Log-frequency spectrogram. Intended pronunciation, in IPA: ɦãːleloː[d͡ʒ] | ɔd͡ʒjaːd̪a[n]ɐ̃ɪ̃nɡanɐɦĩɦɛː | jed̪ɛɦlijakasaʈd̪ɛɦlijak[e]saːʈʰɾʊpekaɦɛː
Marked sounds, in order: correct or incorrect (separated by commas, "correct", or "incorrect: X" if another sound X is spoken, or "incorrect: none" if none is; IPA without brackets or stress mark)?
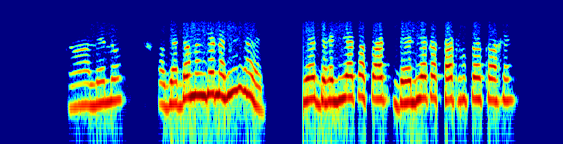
incorrect: none, incorrect: m, incorrect: a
